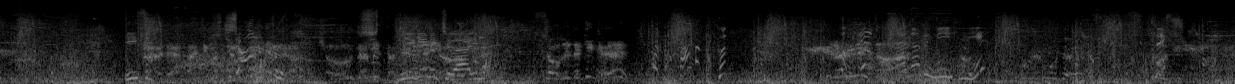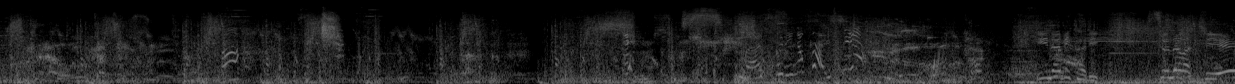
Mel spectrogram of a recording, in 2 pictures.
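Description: Electric zaps crackle and burst during a fast fight.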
